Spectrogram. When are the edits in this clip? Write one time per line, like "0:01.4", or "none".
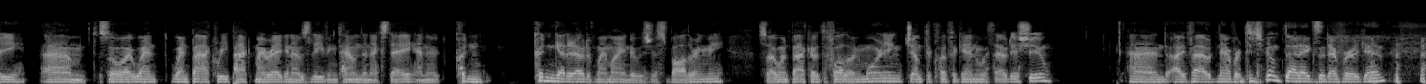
0:06.7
